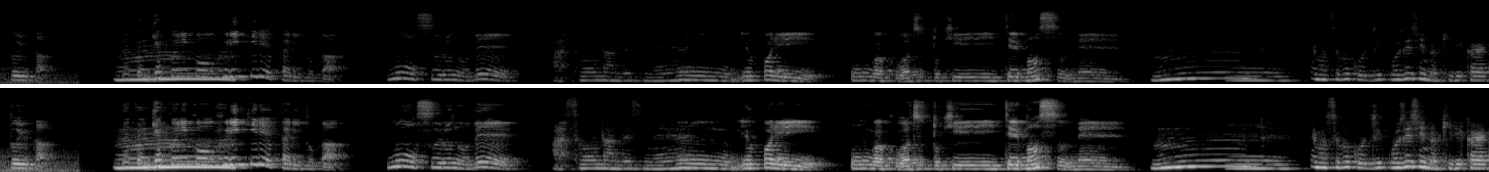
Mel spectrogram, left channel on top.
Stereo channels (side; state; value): left; quieter; 12.7 dB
